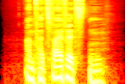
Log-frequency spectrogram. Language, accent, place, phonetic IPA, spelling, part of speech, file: German, Germany, Berlin, [fɛɐ̯ˈt͡svaɪ̯fl̩t], verzweifelt, adjective / verb, De-verzweifelt.ogg
- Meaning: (verb) past participle of verzweifeln; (adjective) desperate; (adverb) desperately; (verb) inflection of verzweifeln: 1. third-person singular present 2. second-person plural present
